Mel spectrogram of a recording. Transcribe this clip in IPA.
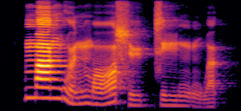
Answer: m aː˥ ŋ w ɵ˨˧ n m ɔː˨˥ s yː˨ k̚ t͡s iː˨ ŋ ʊ˨˩ ŋ w ɐ˨˥ k̚

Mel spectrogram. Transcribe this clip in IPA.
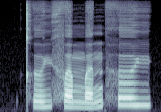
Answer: kʰ ɵ˨˧ ɥ f ɐ˨ m ɐ˨˥ n h ɵ˥ ɥ

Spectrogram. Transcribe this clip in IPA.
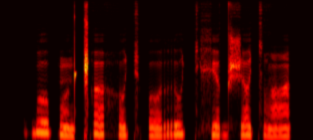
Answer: ɓ o˥ p õ˩ d ǁʰ ʌ˧ h o˩ c ʔ o˩˧ r u˧˥ c xʲ ʌ˧ d ʃ ʌ˧˥ c ðˤ ã˧

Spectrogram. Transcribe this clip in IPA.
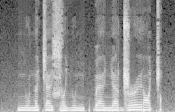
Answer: ɲ u n ə c ɛ ɪ̯ ɕ ɤ ʎ u ɲ | ɓ ɛ ɪ̯ ɲ ɛ ɖ͡ʐ ə˞ ɪ̯ ɾ ɒ c

